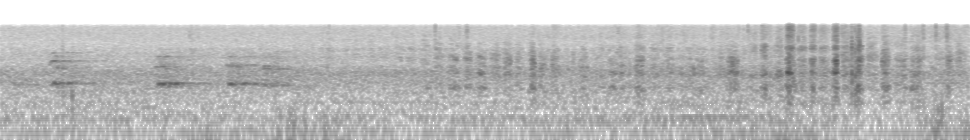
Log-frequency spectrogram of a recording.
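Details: Adult German Shepherds being socialized: a few brief whines early on, then rapid rhythmic panting breaths in the second half, over a steady hiss.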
